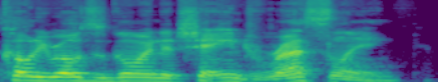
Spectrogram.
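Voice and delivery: ordinary talk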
